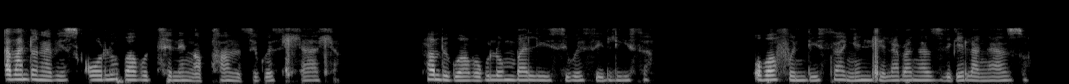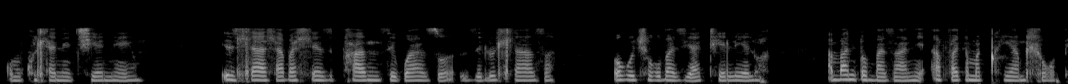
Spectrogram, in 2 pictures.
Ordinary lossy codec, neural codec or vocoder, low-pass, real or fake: MP3, 48 kbps; none; 5.4 kHz; real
